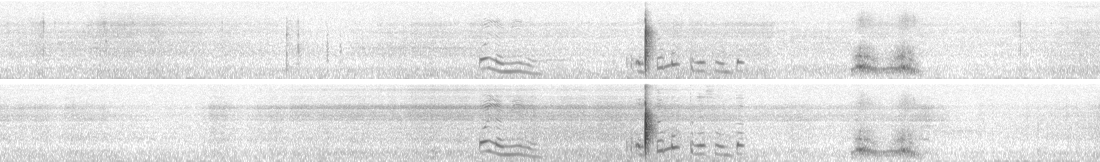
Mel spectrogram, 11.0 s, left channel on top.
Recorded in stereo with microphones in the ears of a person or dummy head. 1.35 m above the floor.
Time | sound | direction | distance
4.8 | a child speaking | 85° right | ?
6.5 | a clap | 55° right (ahead or behind) | ?
8.5 | a whoosh | 10° left (ahead or behind) | ?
